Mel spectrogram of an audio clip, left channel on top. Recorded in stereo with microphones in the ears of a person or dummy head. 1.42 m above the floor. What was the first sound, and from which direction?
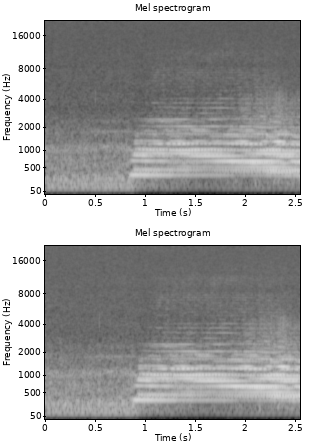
Only background noise.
